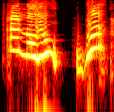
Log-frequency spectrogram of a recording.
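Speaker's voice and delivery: very high, loud, drawn-out squeal of disbelief; stretched-out, sky-high "oh no you didn't" shock; incredulous outburst. Acted. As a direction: squeal it in mock outrage. Host's outraged reaction to the retold line.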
